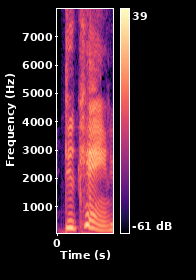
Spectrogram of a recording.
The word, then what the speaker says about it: Duchesne: Uh, I'm gonna say Duchesne. Kelsey Duchesne. How you spell it? D U C H E S N E. Duquesne. Duquesne. Okay. Kelsey Duquesne.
